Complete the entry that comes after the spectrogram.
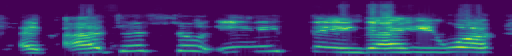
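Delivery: lightly put-on French accent, slow at the end; imitating her French accent, trailing slowly; mock French accent. Mocking a reality star's French accent, lightly. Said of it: "That's her accent".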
